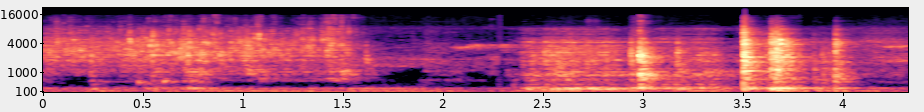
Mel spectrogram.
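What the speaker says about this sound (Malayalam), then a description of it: "ആവശ്യത്തിന് വെള്ളം ഒഴിച്ച് കൊടുക്കാം." Water splashes and gushes into a pressure cooker holding dal with tomato, turmeric and salt, a close, steady pour that grows louder and more turbulent toward the end.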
